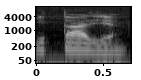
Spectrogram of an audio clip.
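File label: "italy", Brazilian Portuguese; gcompris; geography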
